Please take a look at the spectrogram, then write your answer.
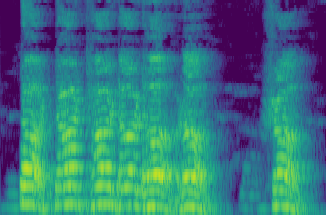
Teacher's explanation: अब देखिए री का उच्चारण स्थान मूर्धा होता है।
